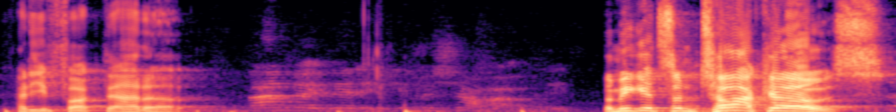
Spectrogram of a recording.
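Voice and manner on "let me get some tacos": higher-pitched put-on customer voice; high, keen customer; acted customer ordering. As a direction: order with comic eagerness. Acts out customer ordering food.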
